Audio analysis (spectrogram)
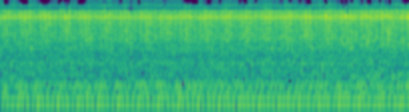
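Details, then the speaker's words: Subaru Impreza WRX STI at its first start after turbo and up-pipe replacement: a smooth, steady idle rumble with the earlier exhaust leak now gone and no ticking or puffing. "Well, there she is running again. It sounds great actually. You used to be able to hear the awesome exhaust leak from in here. Now everything sounds nice."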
